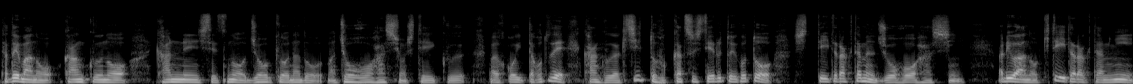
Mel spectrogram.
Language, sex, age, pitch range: Japanese, male, 40-59, 95-125 Hz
